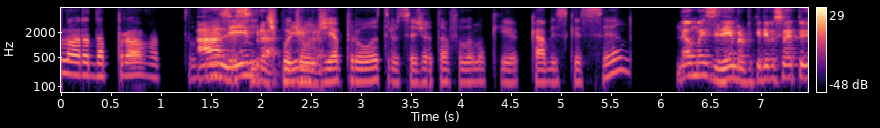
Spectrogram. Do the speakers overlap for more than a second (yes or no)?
yes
